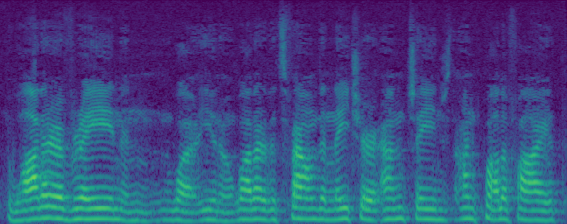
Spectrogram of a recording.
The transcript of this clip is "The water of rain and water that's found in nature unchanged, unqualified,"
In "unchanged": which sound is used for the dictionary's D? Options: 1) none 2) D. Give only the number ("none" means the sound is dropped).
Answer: 2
